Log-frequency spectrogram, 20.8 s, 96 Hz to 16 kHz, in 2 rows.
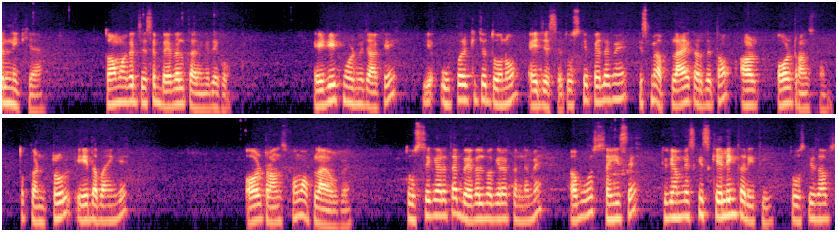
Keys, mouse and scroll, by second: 0.4-1.8 middle drag, 2.2-2.6 middle drag, 3.6 Tab, 7.1 Tab, 8.6 ctrl+a, 15.2 Tab, 18.1 alt+click.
